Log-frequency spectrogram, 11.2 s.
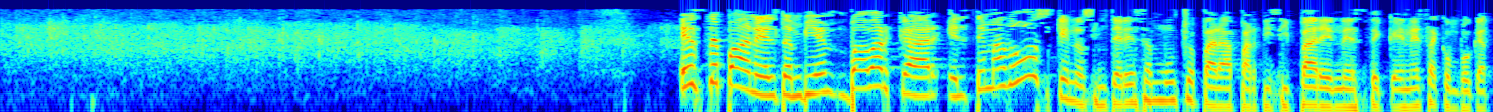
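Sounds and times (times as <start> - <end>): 
audience applause: 0.0 - 5.2
speech: 5.2 - 11.1.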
